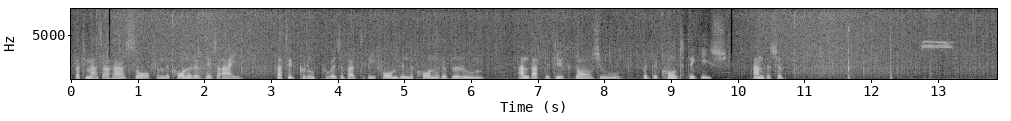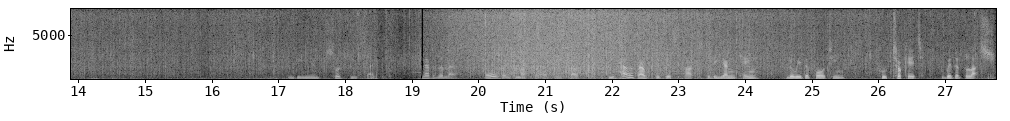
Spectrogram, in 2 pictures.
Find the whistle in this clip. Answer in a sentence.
You can hear the whistle from 11.7 to 13.2 s.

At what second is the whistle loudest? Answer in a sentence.
The loudest moment of the whistle is at 12 seconds.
